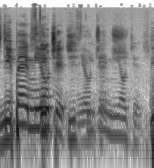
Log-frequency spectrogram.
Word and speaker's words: Stipe Miocic: How do you say it? – Stipe Miocic.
